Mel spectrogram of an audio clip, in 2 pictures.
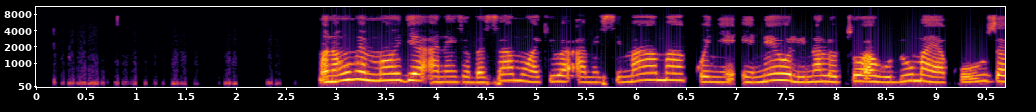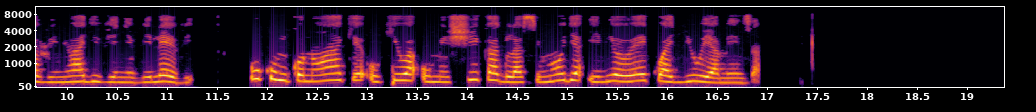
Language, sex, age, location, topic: Swahili, female, 25-35, Dar es Salaam, finance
